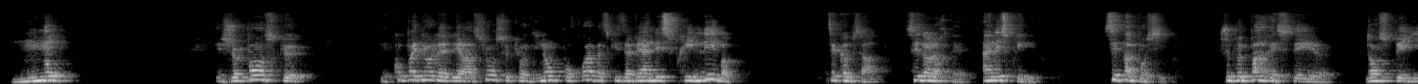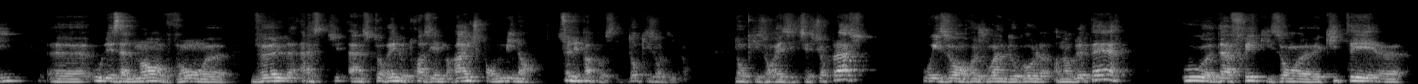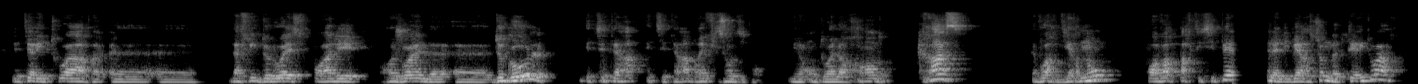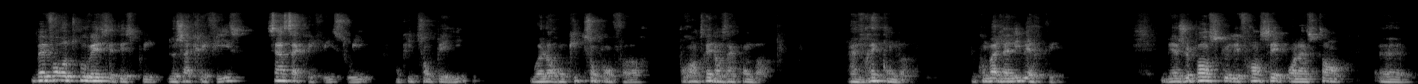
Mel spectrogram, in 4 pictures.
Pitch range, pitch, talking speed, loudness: 125-165 Hz, 140 Hz, 170 wpm, -26 LUFS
